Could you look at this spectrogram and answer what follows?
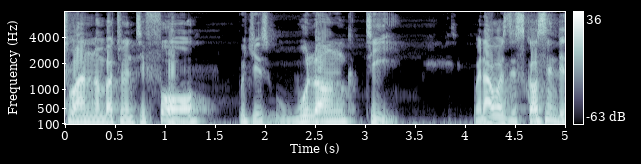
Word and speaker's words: oolong: It's as if you're pronouncing as wu woolong.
